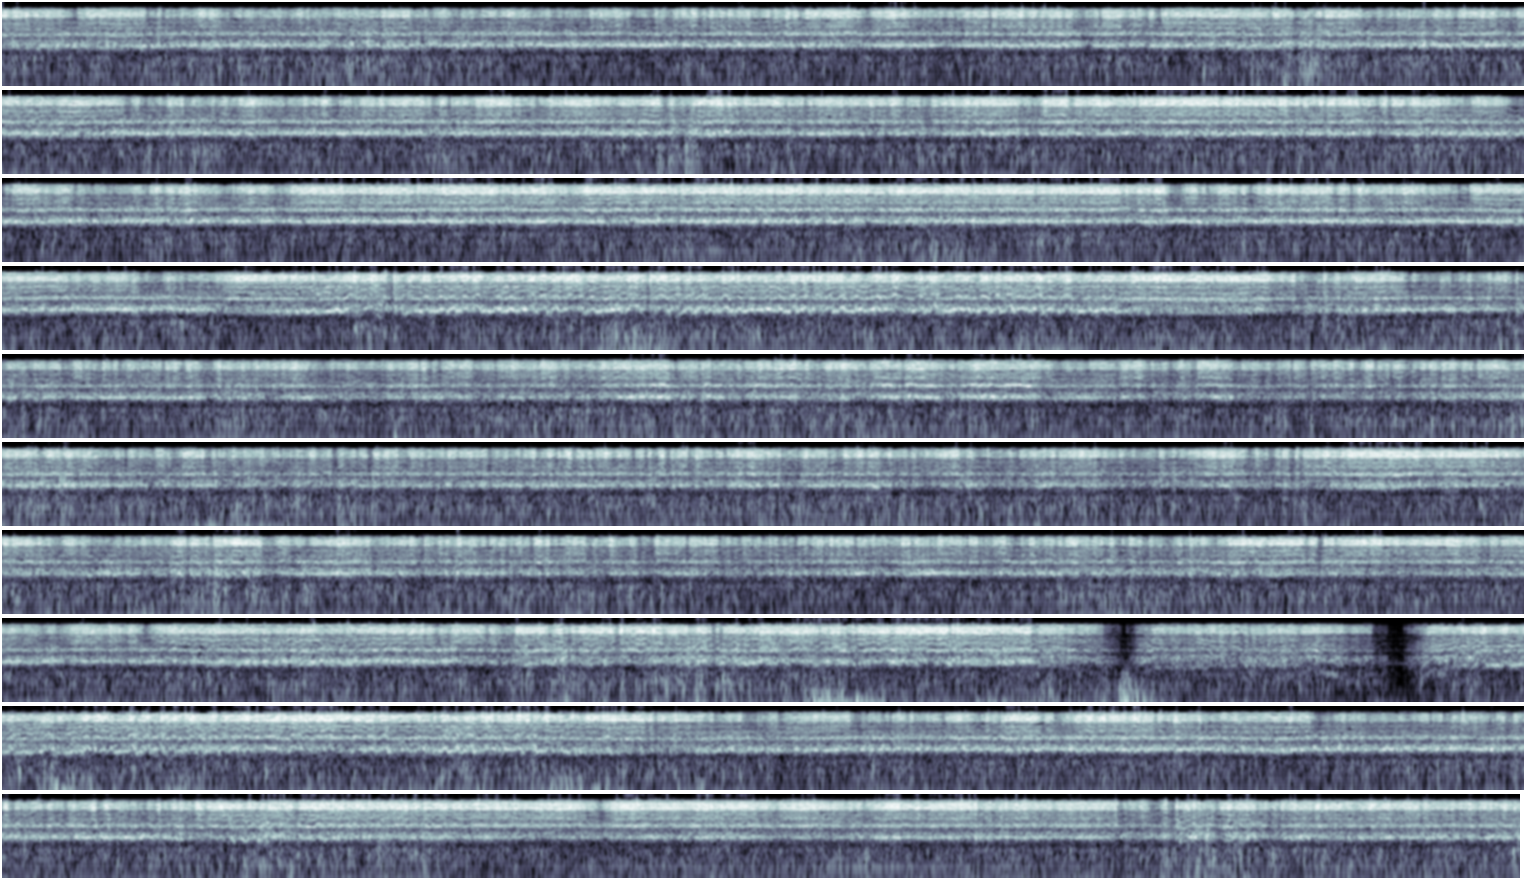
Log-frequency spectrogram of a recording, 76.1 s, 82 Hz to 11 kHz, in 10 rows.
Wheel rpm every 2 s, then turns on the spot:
220, 230, 230, 230, 230, 240, 230, 230, 230, 230, 230, 220, 200, 200, 210, 230, 240, 230, 230, 230, 230, 230, 230, 230, 230, 230, 230, 220, 210, 110, 150, 200, 220, 230, 230, 230, 230, 230.
none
